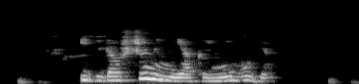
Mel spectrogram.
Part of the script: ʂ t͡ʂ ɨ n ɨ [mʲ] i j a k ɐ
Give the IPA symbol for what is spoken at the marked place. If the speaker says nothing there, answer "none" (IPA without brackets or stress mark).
nʲ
